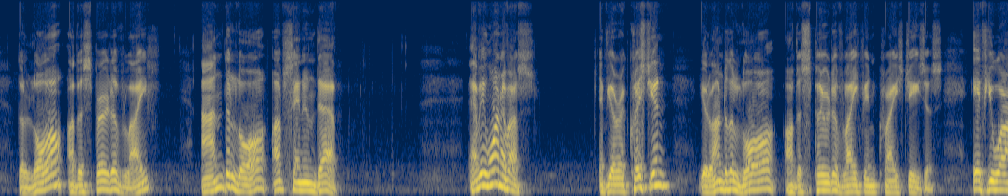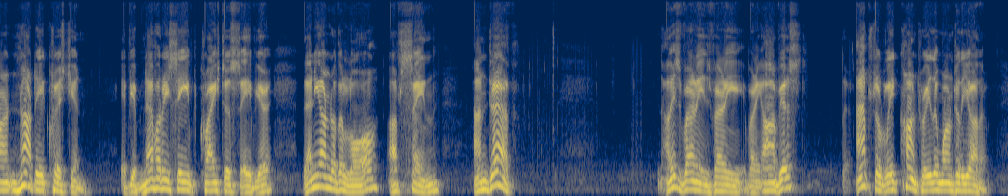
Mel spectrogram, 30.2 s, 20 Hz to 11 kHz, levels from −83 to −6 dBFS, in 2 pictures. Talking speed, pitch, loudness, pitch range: 145 wpm, 125 Hz, -18 LUFS, 105-145 Hz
